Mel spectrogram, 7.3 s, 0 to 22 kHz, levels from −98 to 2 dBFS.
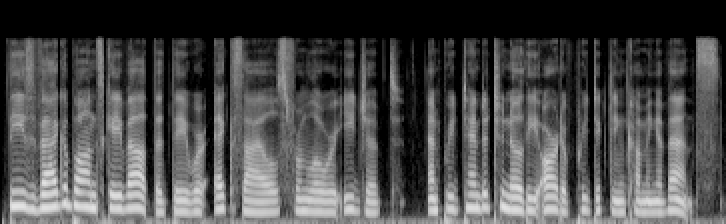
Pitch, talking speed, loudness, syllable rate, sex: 180 Hz, 175 wpm, -18 LUFS, 5.2 syllables/s, female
